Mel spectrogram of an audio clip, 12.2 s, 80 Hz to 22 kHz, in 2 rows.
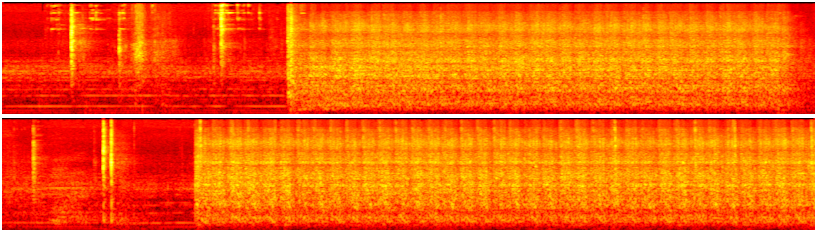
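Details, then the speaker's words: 1967 MGB GT, positive-earth, after sitting for weeks: starter cranks steadily at about four beats a second in two long bursts, never firing; crank no start. "Okay. So we have no spark. So now we got to figure out what that's all about."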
